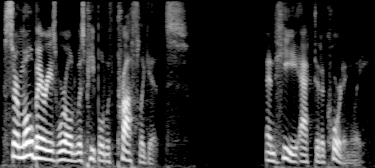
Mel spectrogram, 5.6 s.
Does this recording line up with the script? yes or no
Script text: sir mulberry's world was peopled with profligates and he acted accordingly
yes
